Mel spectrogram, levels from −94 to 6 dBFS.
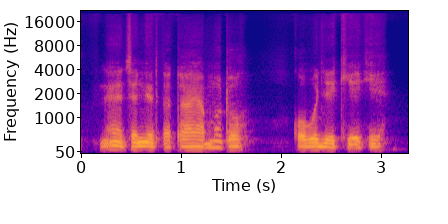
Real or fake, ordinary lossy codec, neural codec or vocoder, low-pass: fake; none; autoencoder, 48 kHz, 32 numbers a frame, DAC-VAE, trained on Japanese speech; none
